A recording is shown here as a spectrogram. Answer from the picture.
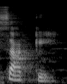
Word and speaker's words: sake: Beta, pronunciation of this word is sake.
